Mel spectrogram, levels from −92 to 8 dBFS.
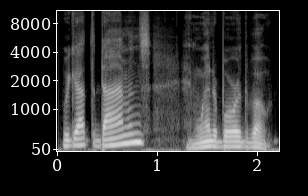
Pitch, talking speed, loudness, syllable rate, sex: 135 Hz, 245 wpm, -15 LUFS, 6.2 syllables/s, male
